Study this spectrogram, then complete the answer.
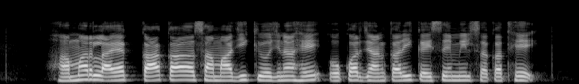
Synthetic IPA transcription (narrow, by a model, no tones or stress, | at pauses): həməɾlaːjəkːakasaːmad͡ʒɪkjoːd͡ʒnaɦɛoːkəɾd͡ʒaːnkaːɾikəɪsemɪlsəkət̪ɦɛː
